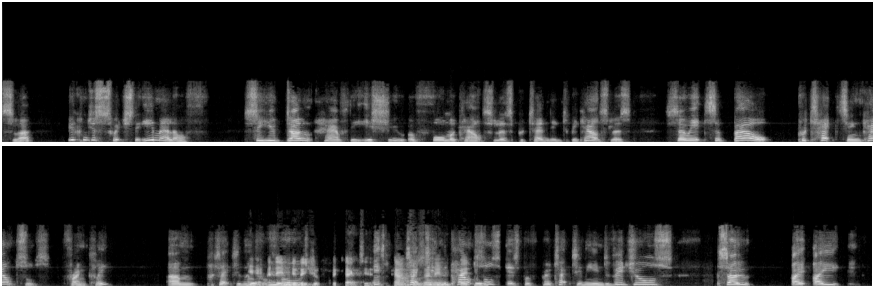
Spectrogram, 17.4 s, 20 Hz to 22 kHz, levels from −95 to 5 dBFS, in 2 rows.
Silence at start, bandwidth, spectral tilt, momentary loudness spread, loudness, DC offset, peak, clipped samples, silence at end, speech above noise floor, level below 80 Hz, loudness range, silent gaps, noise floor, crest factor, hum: 0 s; 10 kHz; -4 dB/octave; 12 LU; -19 LUFS; under 0.1%; -2 dBFS; under 0.1%; 0.35 s; 51 dB; -68 dBFS; 4 LU; none; -70 dBFS; 18 dB; none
